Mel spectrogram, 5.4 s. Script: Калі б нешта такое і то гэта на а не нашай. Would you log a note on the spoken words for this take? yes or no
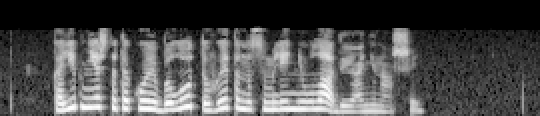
yes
